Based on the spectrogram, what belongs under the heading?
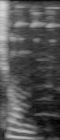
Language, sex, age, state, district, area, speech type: Bodo, male, 60+, Assam, Chirang, rural, read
